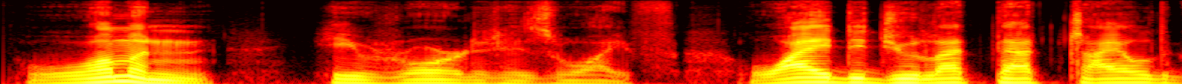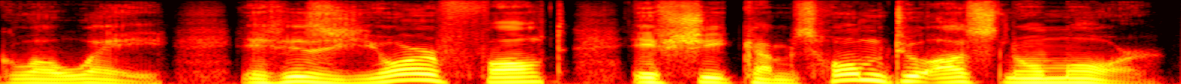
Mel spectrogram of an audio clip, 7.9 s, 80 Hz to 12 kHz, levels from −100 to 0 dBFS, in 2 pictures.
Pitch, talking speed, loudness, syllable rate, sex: 115 Hz, 200 wpm, -19 LUFS, 4.4 syllables/s, male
